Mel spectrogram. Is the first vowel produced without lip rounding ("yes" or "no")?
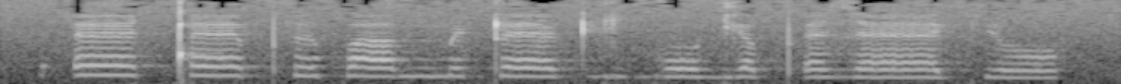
yes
